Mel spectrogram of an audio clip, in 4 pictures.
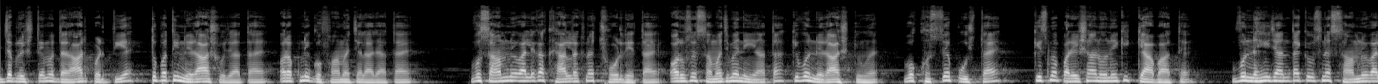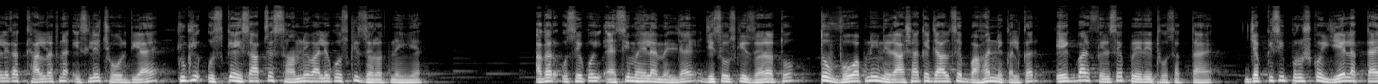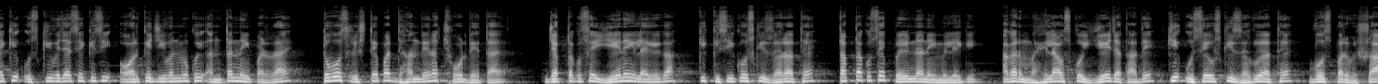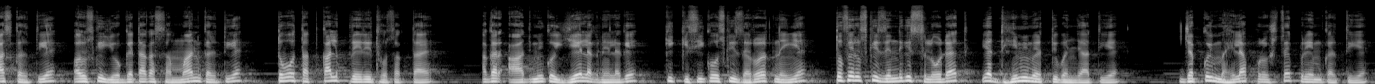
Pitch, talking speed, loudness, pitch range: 135 Hz, 240 wpm, -14 LUFS, 115-155 Hz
